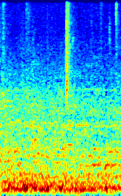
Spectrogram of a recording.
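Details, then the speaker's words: Alliance IPSO stack dryer after replacing worn rollers/bearings that were rubbing: drum spun by hand gives a smooth even low rumble with no scraping or rubbing, rolling clean and straight with a little play. "rolls nice and clean and straight it's got a little bit of play to move it"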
